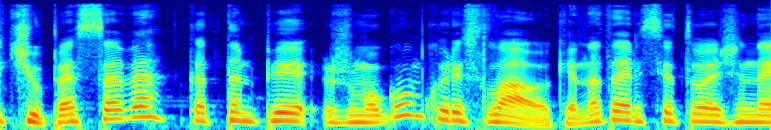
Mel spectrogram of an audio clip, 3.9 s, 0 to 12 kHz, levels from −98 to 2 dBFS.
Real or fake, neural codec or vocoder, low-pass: real; none; 10.8 kHz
